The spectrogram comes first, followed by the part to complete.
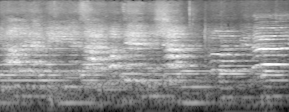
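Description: A large children's chorus singing a song together.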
